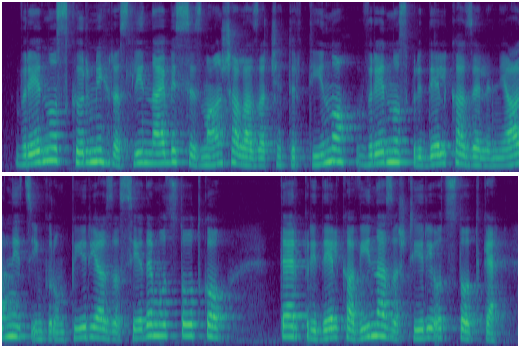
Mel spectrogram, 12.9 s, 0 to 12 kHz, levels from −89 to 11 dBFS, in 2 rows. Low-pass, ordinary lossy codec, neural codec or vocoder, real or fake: none; none; none; real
